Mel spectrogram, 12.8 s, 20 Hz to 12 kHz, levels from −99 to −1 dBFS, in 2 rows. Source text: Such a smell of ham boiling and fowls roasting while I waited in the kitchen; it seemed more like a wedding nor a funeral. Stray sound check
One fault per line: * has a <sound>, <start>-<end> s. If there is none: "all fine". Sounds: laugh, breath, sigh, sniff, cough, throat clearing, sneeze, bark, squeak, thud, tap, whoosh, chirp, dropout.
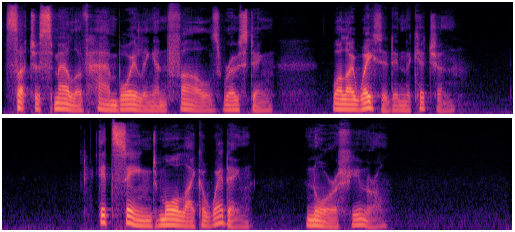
all fine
